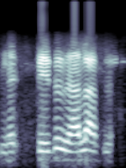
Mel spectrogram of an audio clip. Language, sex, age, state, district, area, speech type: Marathi, male, 18-30, Maharashtra, Washim, rural, conversation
